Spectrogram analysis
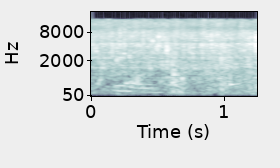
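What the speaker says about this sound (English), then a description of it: "There's a side view of the leaf with the water streaming over it." Water streams over a leaf-shaped fountain in a home water-feature installation, a steady close trickle and splash with no clear talk over it.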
